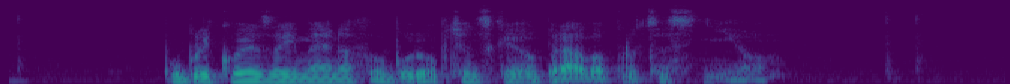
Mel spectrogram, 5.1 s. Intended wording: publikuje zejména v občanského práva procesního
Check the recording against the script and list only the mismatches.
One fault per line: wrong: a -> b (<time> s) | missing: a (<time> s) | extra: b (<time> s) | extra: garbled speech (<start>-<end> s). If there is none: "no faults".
extra: oboru (1.9 s)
